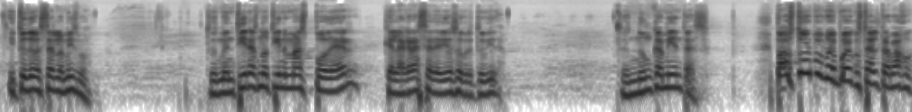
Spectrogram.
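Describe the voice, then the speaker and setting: A man, preaching a conversational, emphatic sermon as pastor, with asides to the congregation. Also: on the high side.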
